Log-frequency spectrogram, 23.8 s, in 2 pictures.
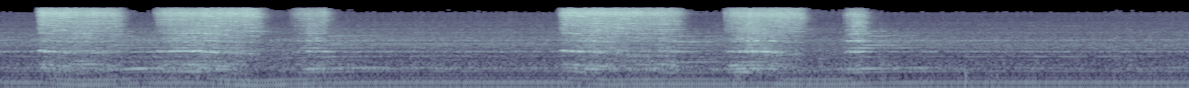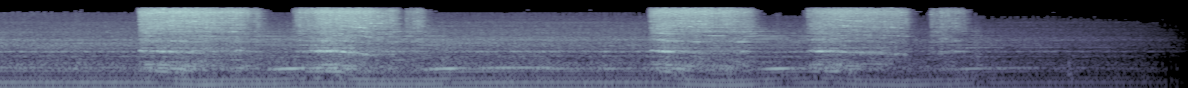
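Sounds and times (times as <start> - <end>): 
chainsaw cutting wood: 0.0 - 3.7, 5.6 - 9.2, 13.2 - 17.0, 18.4 - 21.7.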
